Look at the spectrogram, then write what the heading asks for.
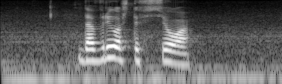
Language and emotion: Russian, angry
